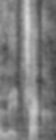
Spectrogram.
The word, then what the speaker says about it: LeChuck: Hasta que no llegaron las voces al mundo de los videojuegos, no descubrí que se pronunciaba LeChuck, claro.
